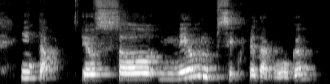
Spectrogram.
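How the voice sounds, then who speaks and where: A woman talks with lively intonation in a Minas Gerais accent. Her pace is fairly slow. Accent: Minas Gerais accent, noticeable. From Minas Gerais, Brazil. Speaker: neuropsychopedagogue and educator. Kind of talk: live-stream interview.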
